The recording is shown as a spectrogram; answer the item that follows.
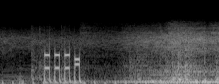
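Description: Four quick touch-tone dialing beeps about half a second in: three identical two-tone blips, then one at a different pitch. They fall in a gap in heavy rock music from a TV station ident, and the music builds back up in the second half.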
